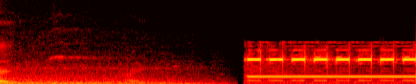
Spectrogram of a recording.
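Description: An electronic trilling ring tone added in editing cuts in suddenly about a second in. It is a steady high beep pulsing rapidly, like an old telephone bell.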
